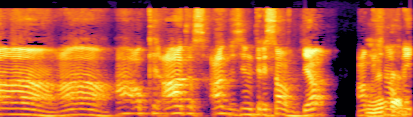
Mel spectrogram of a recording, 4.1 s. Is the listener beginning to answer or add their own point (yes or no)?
no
